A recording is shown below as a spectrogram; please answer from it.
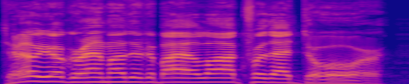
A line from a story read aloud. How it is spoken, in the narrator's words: roared Mulock, relishing the freedom of his true form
